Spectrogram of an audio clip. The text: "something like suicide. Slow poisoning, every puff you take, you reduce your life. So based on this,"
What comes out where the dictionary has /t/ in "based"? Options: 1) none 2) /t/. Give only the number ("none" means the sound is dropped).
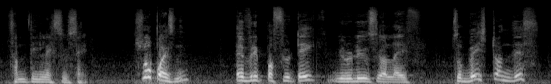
2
